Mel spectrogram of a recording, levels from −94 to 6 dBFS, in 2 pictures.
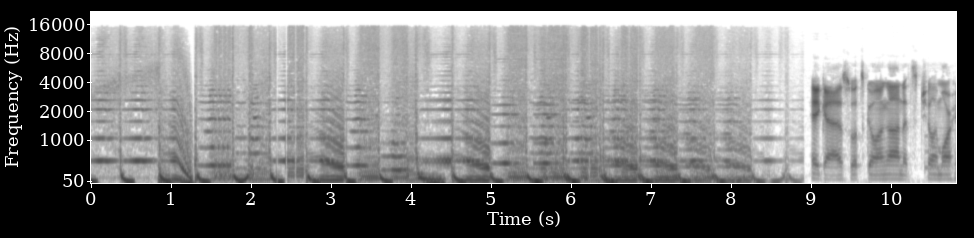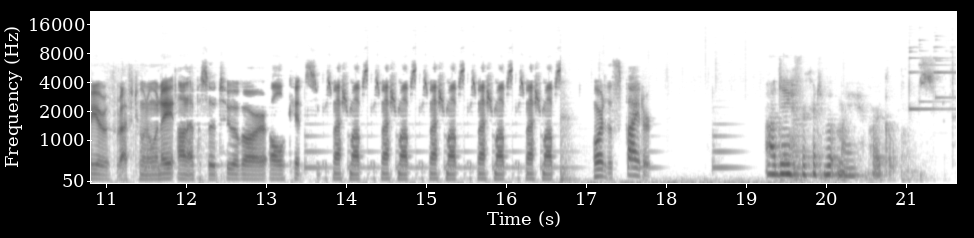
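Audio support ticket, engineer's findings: Doubled audio track, 5.54 to 8.92 s: a full-band copy at roughly the same level trails by about half a second, with no decay, and it cuts in and out abruptly. Likely a second capture via a slower path, or an edit holding two copies out of step.

Broken-record loop, 14.28 to 16.69 s: a 602 ms fragment plays four times back to back, identical each pass. Likely a stalled player, encoder or stream resending its last buffered piece. Whatever should have played there is gone.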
